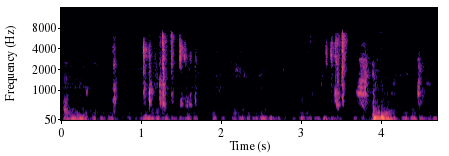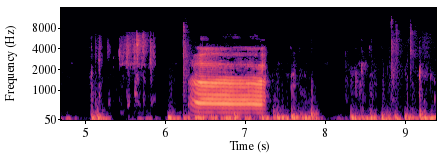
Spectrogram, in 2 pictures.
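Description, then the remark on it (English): Loud typing on a computer keyboard, picked up by a webcam microphone, with irregular bursts of clacking keystrokes over a low background hum and a brief buzzing tone partway through. “That was really loud typing.”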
